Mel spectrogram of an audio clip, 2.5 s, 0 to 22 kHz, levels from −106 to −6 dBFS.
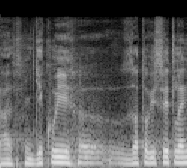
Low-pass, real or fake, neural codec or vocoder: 14.4 kHz; real; none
